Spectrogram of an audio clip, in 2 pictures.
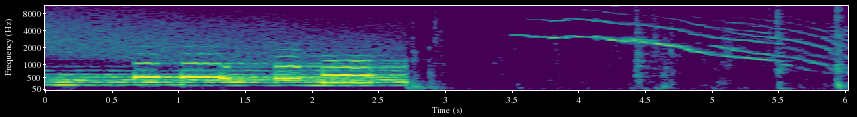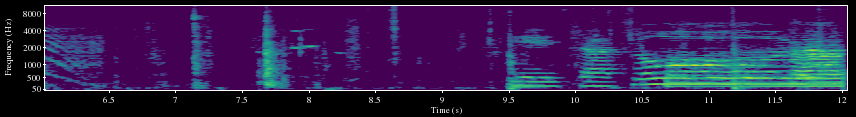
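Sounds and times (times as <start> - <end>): high whistling tone falling: 0.0 - 2.8.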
